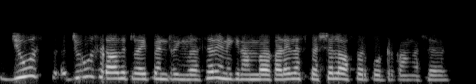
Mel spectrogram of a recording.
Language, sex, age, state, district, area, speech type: Tamil, female, 30-45, Tamil Nadu, Ariyalur, rural, conversation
